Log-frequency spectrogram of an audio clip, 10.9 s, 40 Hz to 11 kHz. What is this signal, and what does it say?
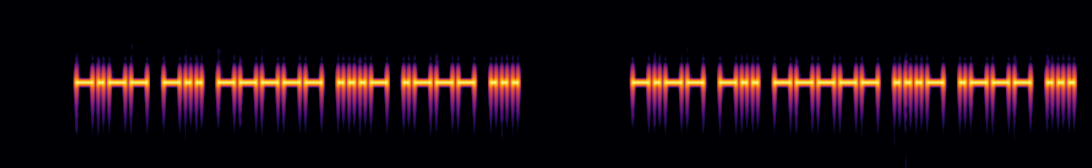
Morse code, heard as a keyed tone, about 22 wpm, 700 Hz. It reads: YD0VJS YD0VJS
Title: DXCC-100 Call Signs - 6 Characters - Repeated 2x - 22wpm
